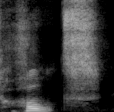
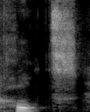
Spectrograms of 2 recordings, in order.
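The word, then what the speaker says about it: Holz: spelled HZ no T in there but it's pronounced Holtz so why wouldn't you just throw a t in there between the L and the Z but whatever so it's holes but it's h it's pronounced Holtz so in 2023 I was also like who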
